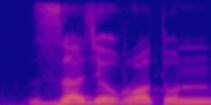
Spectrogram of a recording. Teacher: रॉ को मोटा पढ़ेंगे क्योंकि उस पे ज़बर आ गई है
